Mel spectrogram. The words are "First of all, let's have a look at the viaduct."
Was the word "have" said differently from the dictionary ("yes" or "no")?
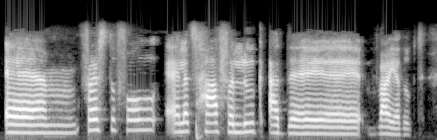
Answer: yes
